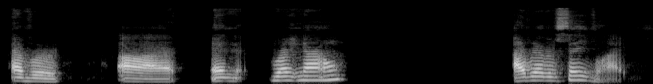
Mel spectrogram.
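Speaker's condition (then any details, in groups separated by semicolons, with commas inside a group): Cerebral palsy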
